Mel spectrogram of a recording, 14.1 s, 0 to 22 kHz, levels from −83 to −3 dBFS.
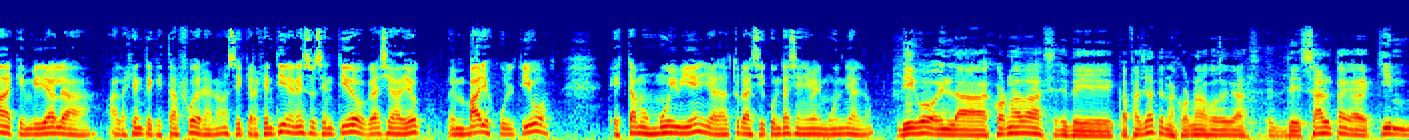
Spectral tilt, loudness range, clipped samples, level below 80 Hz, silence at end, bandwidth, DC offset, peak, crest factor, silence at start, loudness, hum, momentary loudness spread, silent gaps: -6.5 dB/octave; 2 LU; under 0.1%; -36 dBFS; 0 s; 11 kHz; under 0.1%; 0 dBFS; 14 dB; 0 s; -15 LUFS; none; 7 LU; none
